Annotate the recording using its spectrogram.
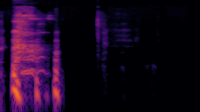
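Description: A man's short chuckle through a headset microphone in the first half-second, in a few quick falling pulses, then dead silence.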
